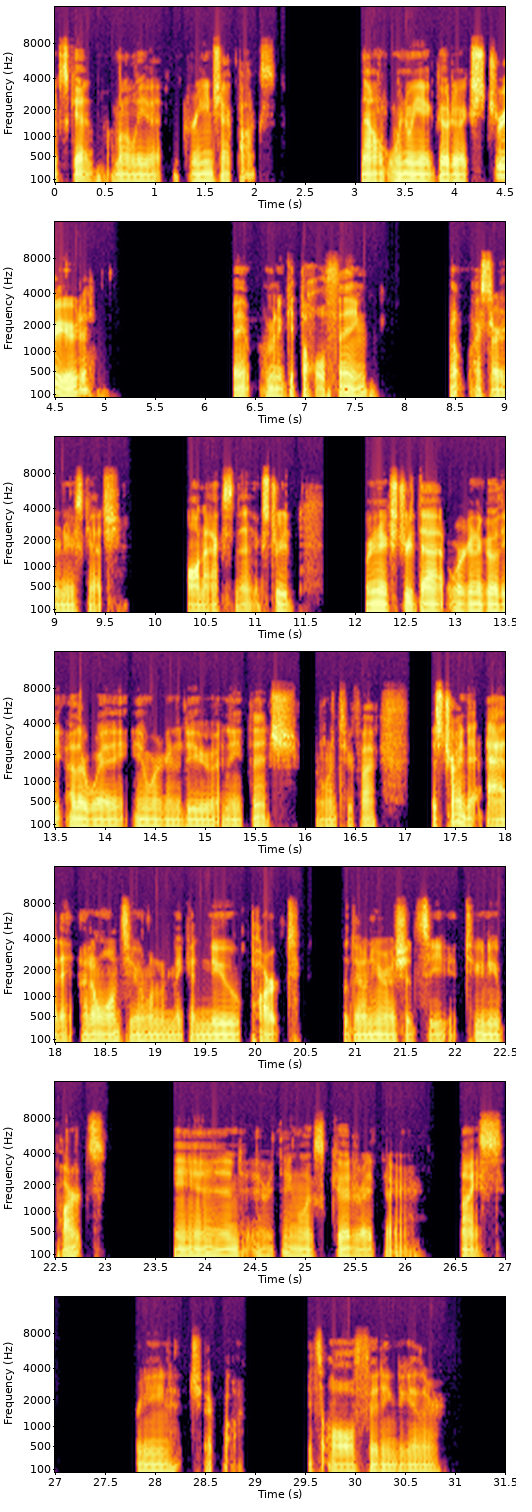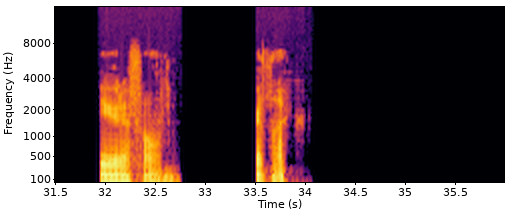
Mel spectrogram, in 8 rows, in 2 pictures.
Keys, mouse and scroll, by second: 1.6 click, 2.5 right click, 3.1 s, 4.9 click, 5.9 click, 9.0 click, 10.0 s, 10.7 click, 13.4 click, 14.6 click, 15.6 KP_1, 15.8 KP_2, 15.9 KP_5, 16.1 KP_Enter, 18.8 click, 19.8 middle click, 20.2 right click, 22.5 middle click, 22.9 right click, 28.0 click, 28.6 middle click, 29.3 right click.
